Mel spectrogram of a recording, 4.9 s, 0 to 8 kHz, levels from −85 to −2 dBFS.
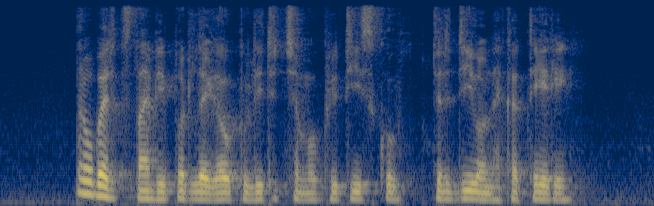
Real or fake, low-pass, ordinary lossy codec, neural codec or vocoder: fake; 7.2 kHz; none; codec, 16 kHz in and 24 kHz out, 0.8 kbps, FocalCodec, streaming, 65536 codes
